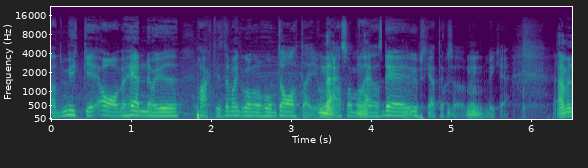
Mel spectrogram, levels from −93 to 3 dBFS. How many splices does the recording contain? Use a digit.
6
